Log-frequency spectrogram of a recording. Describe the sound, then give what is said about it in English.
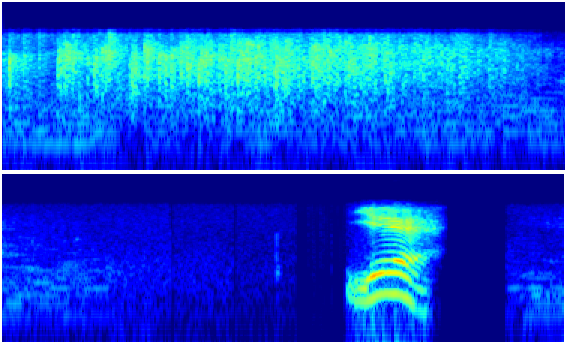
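A dense crowd of clapping hands fills the first few seconds, then fades away into quiet before a brief spoken word at the end. “Yeah, let me go ahead and throw some claps on it for y'all, man.”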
